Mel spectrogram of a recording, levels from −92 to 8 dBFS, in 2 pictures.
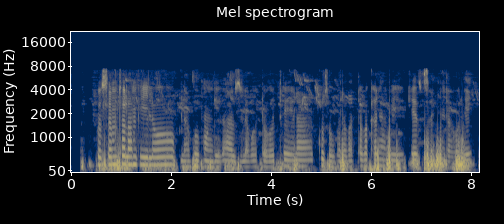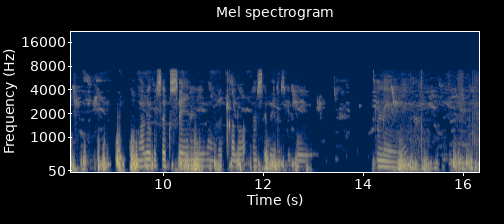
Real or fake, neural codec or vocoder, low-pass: real; none; 7.2 kHz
